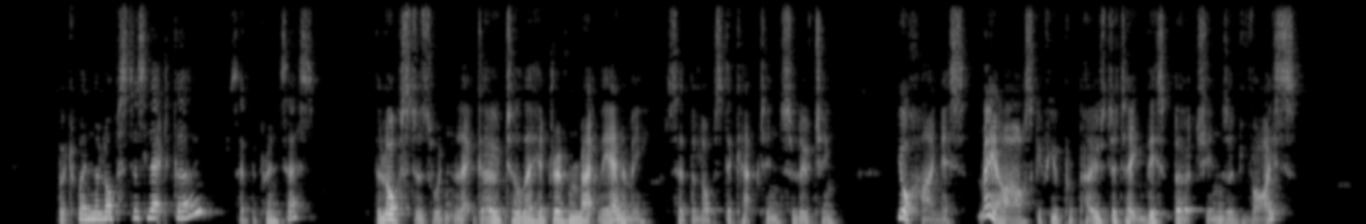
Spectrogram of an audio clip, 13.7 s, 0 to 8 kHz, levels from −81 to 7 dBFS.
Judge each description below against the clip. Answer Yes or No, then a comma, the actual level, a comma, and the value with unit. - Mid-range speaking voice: Yes, medium, 150 Hz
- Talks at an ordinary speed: Yes, average, 170 wpm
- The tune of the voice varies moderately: No, wide, 8.9 semitones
